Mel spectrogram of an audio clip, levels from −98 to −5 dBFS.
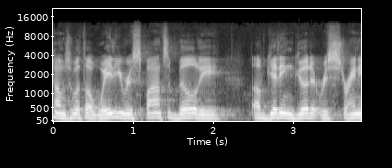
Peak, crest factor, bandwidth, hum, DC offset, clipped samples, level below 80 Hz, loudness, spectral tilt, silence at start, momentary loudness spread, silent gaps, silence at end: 0 dBFS; 14 dB; 11.5 kHz; none; under 0.1%; under 0.1%; -54 dBFS; -14 LUFS; -6 dB/octave; 0 s; 7 LU; none; 0 s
